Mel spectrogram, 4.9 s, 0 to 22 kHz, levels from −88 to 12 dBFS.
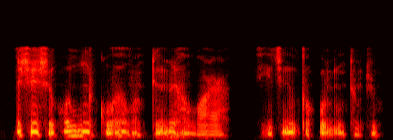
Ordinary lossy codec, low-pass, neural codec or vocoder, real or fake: AAC, 48 kbps; 5.4 kHz; autoencoder, 44.1 kHz, a latent of 192 numbers a frame, MeloTTS; fake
